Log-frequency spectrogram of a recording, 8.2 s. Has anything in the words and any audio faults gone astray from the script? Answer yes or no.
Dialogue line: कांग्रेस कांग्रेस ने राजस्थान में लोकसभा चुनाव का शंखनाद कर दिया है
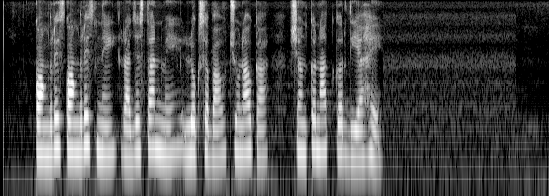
no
